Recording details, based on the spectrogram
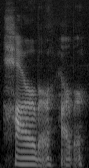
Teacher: you want to use that reduced er sound because it has first syllable stress so har is stressed and · it has first syllable stress so har is stressed and bur is short and if it's hard to put the h sound on exaggerate · har is stressed and burr is short.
